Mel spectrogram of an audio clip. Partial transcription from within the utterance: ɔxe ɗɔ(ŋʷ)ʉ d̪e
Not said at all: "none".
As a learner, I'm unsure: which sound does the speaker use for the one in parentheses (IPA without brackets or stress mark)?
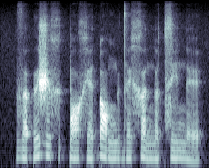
ŋ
